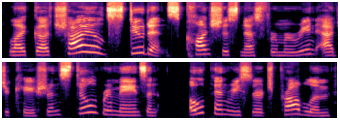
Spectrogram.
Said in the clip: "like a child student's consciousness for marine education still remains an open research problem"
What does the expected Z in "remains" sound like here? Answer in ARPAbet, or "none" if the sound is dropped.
Z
